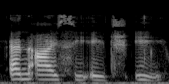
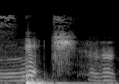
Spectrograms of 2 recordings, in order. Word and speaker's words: niche: How about carve out a niche? N I C H E or niche. Right. This is another word in English that has two accepted pronunciations at least two niche or niche.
